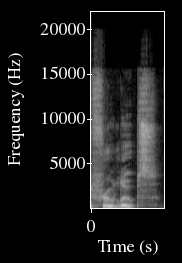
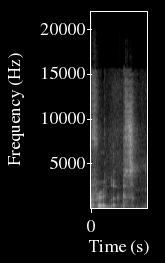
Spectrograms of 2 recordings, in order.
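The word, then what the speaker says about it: Froot Loops: And also notice, in Fruit Loops, fruit is spelled F-R-O-O-T. Not F-R-U-I-T. Fruit, F-R-O-O-T. To match the O-O in loop. So, oot fray oopslay would be Pig Latin for Fruit Loops.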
